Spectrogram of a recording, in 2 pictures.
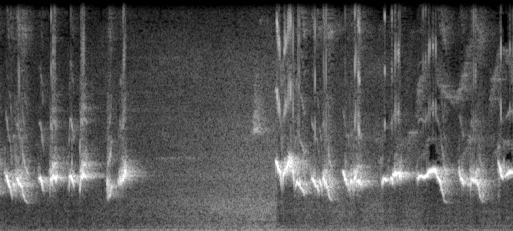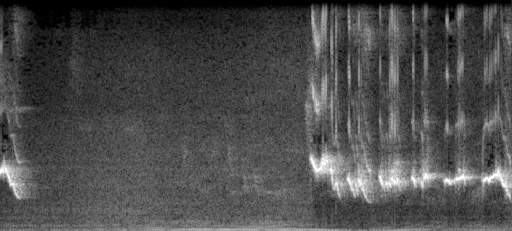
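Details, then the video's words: Orange-headed thrush singing to lure other birds into song: two long bouts of fast, jumbled whistled phrases with sharp upward flicks, separated by a pause, over a low rumble. "Suara ANIS MERAH Cepat Gacor Pancingan Jitu"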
